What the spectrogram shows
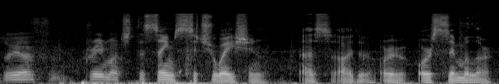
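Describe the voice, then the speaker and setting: His low, creaky voice keeps fairly even intonation at normal speed, with a little hiss or hum in the background. The young man is from Poland, speaks with a Polish-Finnish accent, and commentates for a racing league. Tired after no sleep, he rambles casually on a voice call before a race, laughing often and trailing off softly.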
